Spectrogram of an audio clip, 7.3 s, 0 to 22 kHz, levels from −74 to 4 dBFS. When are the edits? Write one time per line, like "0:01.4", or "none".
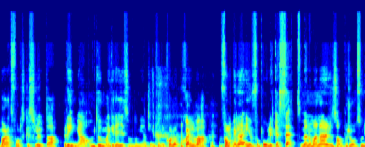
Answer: none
